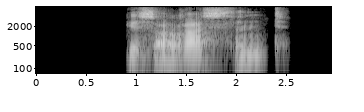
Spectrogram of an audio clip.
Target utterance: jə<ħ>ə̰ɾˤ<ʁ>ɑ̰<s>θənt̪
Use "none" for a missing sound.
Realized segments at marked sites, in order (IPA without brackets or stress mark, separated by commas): s, ʁ, s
